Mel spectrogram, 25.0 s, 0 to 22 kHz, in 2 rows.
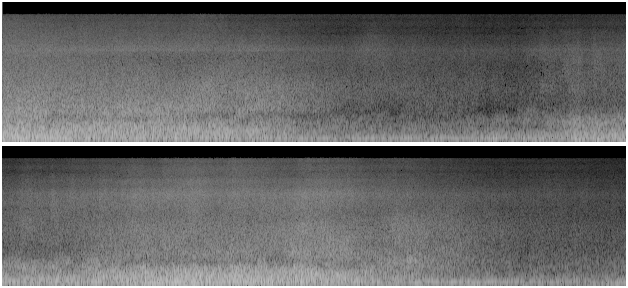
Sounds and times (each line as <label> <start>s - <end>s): waves on sand 0.0s - 6.6s
waves on sand 14.4s - 22.6s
